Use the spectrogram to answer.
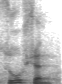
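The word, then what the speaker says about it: suasion: तो moral सुशन, okay, इसका pronunciation है सुशन, credit rationing and margin requirement.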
